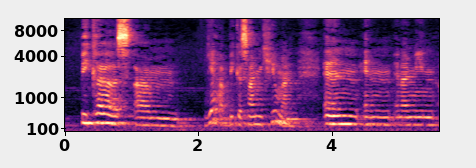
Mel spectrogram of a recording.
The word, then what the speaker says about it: hum: own um mantra and this mantra is hum okay it's h o O M. Okay. And the pronunciation it's like a U.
